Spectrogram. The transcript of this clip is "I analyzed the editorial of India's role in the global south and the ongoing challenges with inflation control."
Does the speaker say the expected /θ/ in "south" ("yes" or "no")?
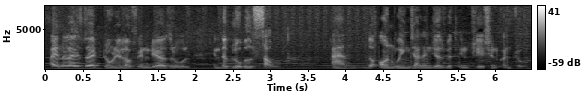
no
